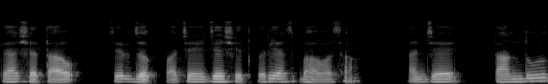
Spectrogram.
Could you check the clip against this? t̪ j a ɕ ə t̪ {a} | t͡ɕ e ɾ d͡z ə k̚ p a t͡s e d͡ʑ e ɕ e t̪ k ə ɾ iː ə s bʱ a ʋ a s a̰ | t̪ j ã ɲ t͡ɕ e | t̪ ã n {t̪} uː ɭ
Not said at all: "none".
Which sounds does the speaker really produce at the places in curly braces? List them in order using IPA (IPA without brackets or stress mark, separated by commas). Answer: a, d̪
